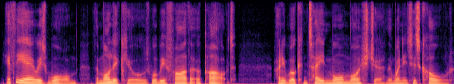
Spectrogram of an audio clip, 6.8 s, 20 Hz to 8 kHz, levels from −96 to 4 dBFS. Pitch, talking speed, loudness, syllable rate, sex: 125 Hz, 195 wpm, -18 LUFS, 5.2 syllables/s, male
